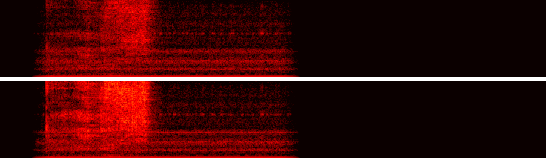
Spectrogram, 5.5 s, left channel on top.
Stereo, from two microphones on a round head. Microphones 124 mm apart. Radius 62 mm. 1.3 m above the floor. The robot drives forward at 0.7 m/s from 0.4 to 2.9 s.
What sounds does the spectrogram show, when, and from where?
0.5 s tearing paper: 65° right (ahead or behind), 0.7 m; by 1.6 s 40° right (ahead or behind), 0.9 m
